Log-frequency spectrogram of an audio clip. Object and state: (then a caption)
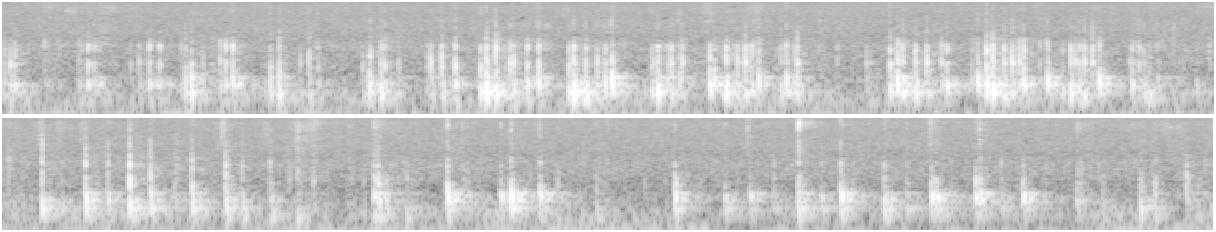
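Bell pepper. Fingernails rapidly tap and scratch a whole red bell pepper, hollow with a glossy skin. The quick, soft taps give a dull, hollow knock with a low tone, mixed with faint scratching between them. The tapping runs unevenly and stays quiet throughout.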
